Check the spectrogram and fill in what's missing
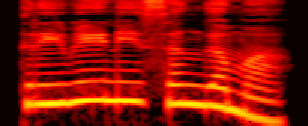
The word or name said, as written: ತ್ರಿವೇಣೀಸಂಗಮ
